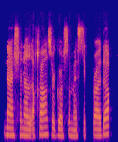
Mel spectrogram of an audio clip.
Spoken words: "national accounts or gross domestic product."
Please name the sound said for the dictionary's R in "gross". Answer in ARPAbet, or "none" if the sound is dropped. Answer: none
